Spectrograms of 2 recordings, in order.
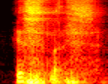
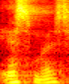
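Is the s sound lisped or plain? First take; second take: lisped; plain. First: The s is pronounced with a lisp. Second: The s is pronounced as a plain s. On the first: "I made a slip of my tongue and I lisped" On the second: "instead of isthmus"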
